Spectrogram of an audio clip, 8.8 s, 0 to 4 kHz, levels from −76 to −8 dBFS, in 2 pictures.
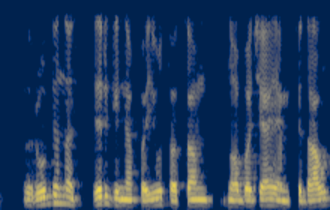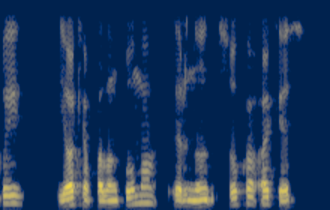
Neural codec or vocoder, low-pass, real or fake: none; 3.6 kHz; real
